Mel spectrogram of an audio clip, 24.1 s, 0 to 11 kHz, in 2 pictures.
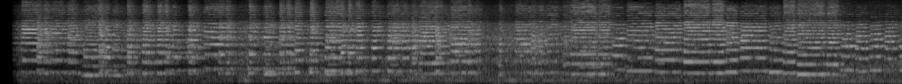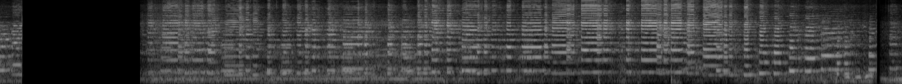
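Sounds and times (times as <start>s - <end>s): bus air horn playing melody: 0.2s - 12.4s, 13.9s - 24.0s.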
